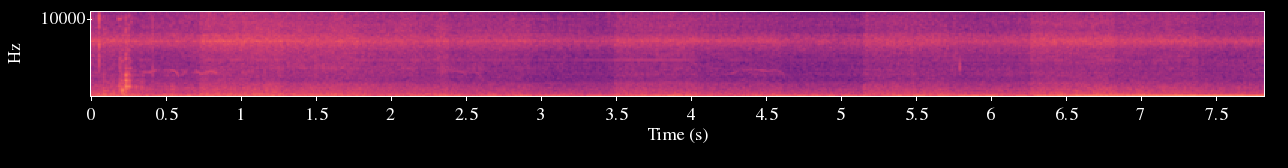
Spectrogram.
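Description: Fabric rustles close against the microphone.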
